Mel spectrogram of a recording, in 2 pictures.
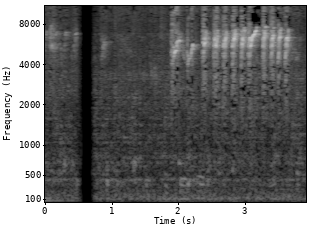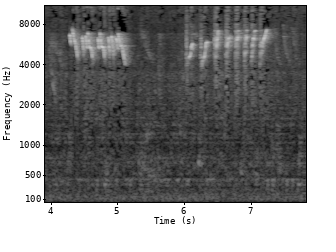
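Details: Brown-throated sunbird from Kalimantan singing: three bursts of rapid, high, thin twittering trills, each about one second long, with short gaps between.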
